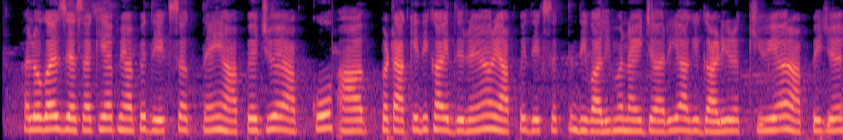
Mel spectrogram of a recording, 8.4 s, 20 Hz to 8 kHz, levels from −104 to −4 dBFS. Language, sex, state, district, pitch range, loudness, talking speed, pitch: Hindi, female, Bihar, Saran, 235-255 Hz, -28 LUFS, 300 wpm, 245 Hz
